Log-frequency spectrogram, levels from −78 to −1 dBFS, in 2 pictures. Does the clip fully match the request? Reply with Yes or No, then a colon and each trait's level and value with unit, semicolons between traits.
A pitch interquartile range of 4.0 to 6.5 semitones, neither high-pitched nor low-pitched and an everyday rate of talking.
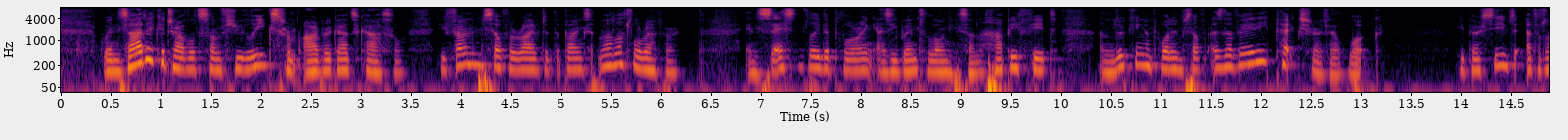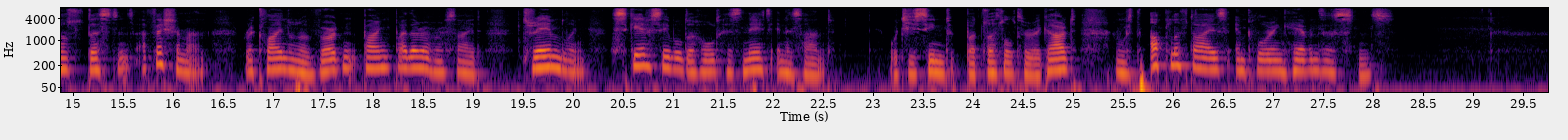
Yes: average, 4.5 semitones; medium, 150 Hz; average, 165 wpm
